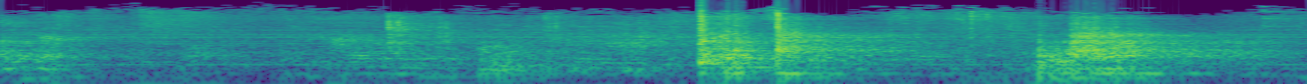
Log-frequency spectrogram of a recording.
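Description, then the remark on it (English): A couple of chairs are pulled out and set down, giving a few scraping bumps and thuds at irregular moments, with some low voices murmuring in the background. “Yeah, why don't we, I'll tell you what, let's just pull a couple chairs out here.”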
